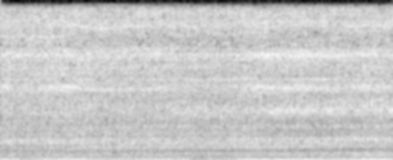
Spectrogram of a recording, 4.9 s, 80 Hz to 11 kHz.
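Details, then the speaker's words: 1977 Mark Cooper (per owner) V8 idling steadily with a deep, smooth, even rumble and no clacking or ticking, after fuel pump replacement with a nice solid 5 PSI fuel pressure on a cold April day; the earlier clack clack is gone: normal idle. "And then no more clack clack clack clack clack clack."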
